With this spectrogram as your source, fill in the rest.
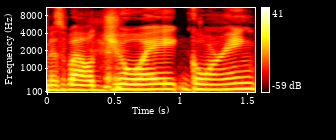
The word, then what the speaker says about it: Gohring: name is well joy goring there's a silent h g o h RI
